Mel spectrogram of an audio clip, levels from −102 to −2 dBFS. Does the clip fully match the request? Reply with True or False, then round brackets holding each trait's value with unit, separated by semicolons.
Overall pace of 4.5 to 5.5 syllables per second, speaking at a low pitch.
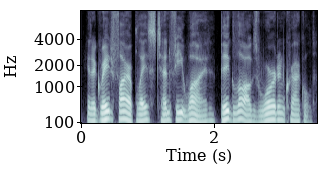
True (5.0 syllables/s; 130 Hz)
